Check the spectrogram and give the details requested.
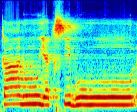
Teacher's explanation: آخر میں واو مدہ کو ہم 3 الف کے برابر کھینچ کر پڑھیں گے، کیونکہ نون کے اوپر جو زبر ہے ہم جب اس کو وقف کے دوران ساکن دے کر پڑھیں گے تو واو مدہ کو ہم 3 الف کے برابر کھینچ کر پڑھیں گے، ٹھیک ہے۔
